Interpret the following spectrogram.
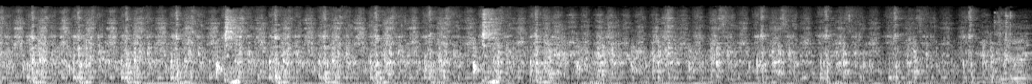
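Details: Old Wolseley single-cylinder stationary engine with its fuel shut off. Uneven chuffing beats stumble and weaken, going hit-and-miss as it sputters to a stall. Fuel starvation, running out of gas.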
